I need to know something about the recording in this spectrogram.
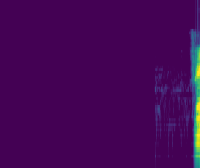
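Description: Silence, then a man's voice begins a spoken word just before the end.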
